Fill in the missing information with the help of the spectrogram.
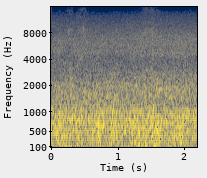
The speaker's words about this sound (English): Now, the waterfall I was at in the last episode was loud, but this is going to be absolutely cacophonous. There's no way that I'm getting very close.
